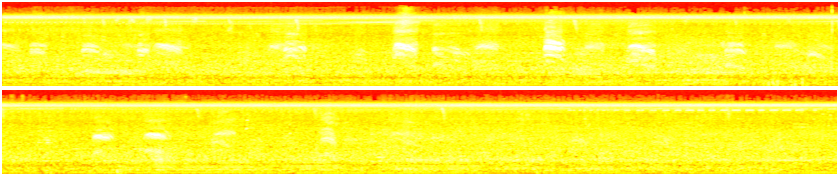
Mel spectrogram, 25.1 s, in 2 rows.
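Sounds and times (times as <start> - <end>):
harsh cawing bird calls: 0.0 - 2.9, 4.0 - 10.0, 10.7 - 15.1, 15.7 - 16.2, 17.2 - 19.2, 21.0 - 21.4.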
